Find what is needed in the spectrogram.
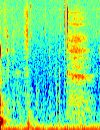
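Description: Quiet pause with a steady low hum, a faint tap about a quarter of the way in and a light rustle near the end as a tarot card deck is picked up off the table.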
